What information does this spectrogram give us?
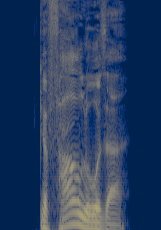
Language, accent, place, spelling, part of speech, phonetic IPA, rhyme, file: German, Germany, Berlin, gefahrloser, adjective, [ɡəˈfaːɐ̯loːzɐ], -aːɐ̯loːzɐ, De-gefahrloser.ogg
- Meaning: 1. comparative degree of gefahrlos 2. inflection of gefahrlos: strong/mixed nominative masculine singular 3. inflection of gefahrlos: strong genitive/dative feminine singular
